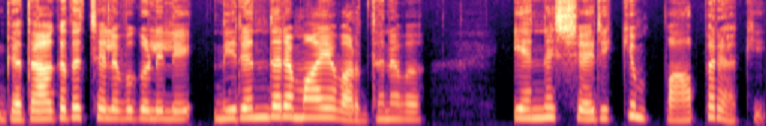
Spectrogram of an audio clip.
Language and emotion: Malayalam, sad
